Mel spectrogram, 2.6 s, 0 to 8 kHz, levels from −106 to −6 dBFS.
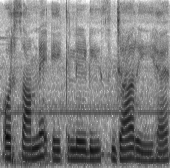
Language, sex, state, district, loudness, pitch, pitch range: Hindi, female, Punjab, Fazilka, -17 LUFS, 165 Hz, 160-175 Hz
